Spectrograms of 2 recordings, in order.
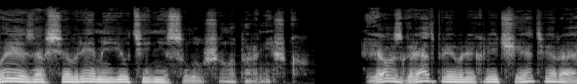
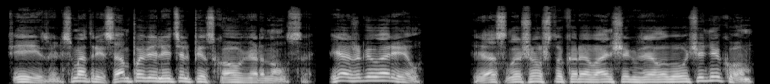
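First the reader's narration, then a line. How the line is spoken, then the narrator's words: Chuckling. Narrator (Russian): хохотнул второй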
